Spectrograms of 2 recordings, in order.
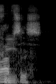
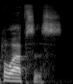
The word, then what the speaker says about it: apoapsis: I saw the P's in front of the first S, which is not how I say it. I don't think. Apoapsis.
